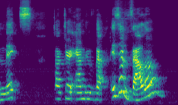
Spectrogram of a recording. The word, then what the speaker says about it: Vallo: Is it Vallo? It's Vallo, yeah. But do you pronounce it a different way? No, I pronounce it Vallo.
